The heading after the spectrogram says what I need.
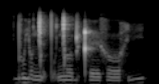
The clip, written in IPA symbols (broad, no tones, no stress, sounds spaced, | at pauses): d ʊ j ʌ ŋ͡ǀ ɛ̰ t ɔ̰ ŋ͡ǀ ʌ d ʊ ʈʰ ɛː x ʌː h iː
